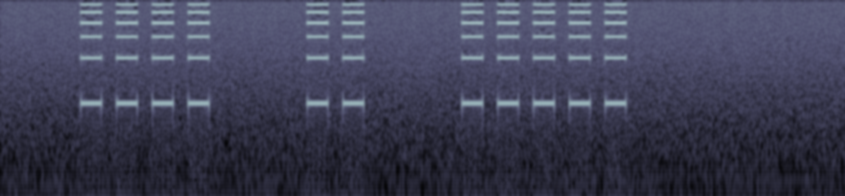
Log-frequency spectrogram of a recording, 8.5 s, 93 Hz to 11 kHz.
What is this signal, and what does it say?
Beep code, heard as beeps from a small speaker, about 890 Hz. 4-2-5.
